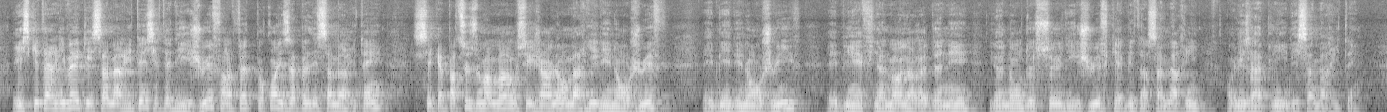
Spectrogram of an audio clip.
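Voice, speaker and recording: The speech moves at a fairly quick pace with ordinary pitch variation. Audible room echo surrounds it. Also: man, fairly high pitch for a man. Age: 70s. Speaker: preacher. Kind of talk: sermon.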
